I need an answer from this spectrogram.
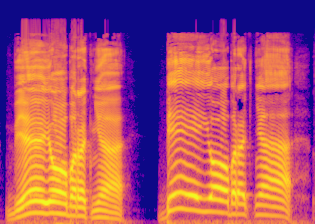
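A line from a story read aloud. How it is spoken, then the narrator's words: Frightened yelling. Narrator (Russian): завопили работники криком, стараясь заглушить собственный страх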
